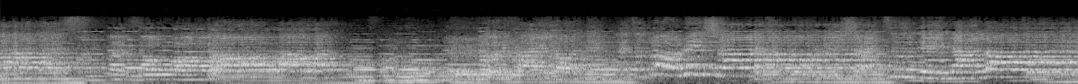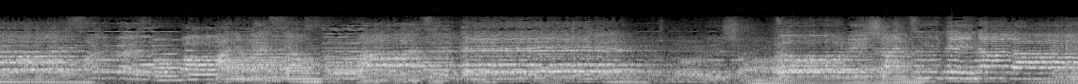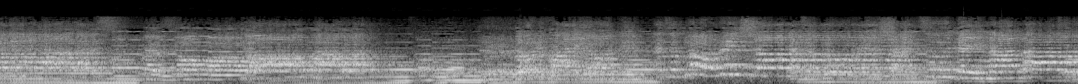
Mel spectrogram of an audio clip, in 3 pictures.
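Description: Gospel choir singing with sustained, chord-like notes over a steady bass line.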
